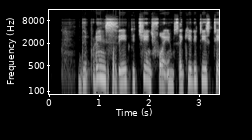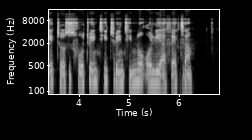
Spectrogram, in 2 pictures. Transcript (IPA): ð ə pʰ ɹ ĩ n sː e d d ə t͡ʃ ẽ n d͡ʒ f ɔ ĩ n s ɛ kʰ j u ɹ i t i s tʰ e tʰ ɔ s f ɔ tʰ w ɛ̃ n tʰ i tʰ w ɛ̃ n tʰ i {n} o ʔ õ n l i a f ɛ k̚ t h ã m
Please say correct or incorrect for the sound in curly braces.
correct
